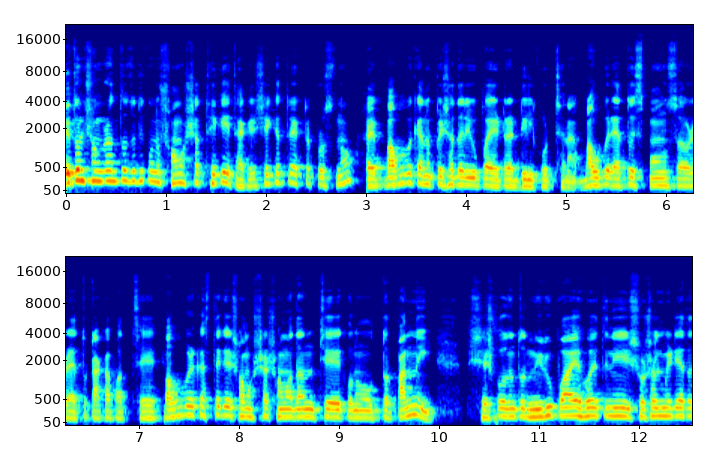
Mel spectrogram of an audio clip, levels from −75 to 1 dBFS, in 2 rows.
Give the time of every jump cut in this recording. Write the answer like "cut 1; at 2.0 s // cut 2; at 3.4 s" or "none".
cut 1; at 2.9 s // cut 2; at 7.2 s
